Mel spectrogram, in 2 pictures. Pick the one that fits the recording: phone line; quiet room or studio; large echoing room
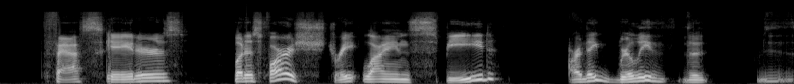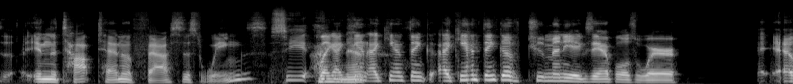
quiet room or studio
